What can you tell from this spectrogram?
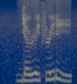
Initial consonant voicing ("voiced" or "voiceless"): voiced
